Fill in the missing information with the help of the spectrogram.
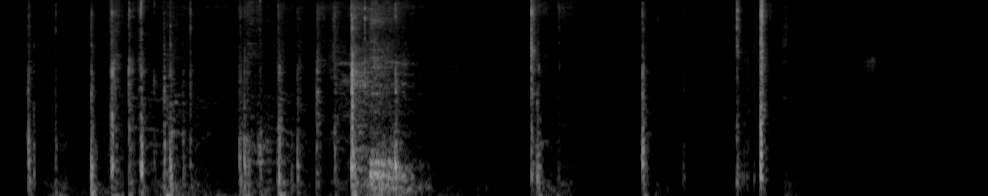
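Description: Typing on a computer keyboard: a quick run of keystrokes over the first three seconds, then a few single key taps spaced out after that.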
